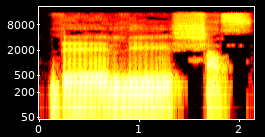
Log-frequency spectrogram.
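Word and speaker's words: delicious: ই এল আই সি আই ও ইউ এস ডেইলিশাস সি আউস না daily শাস হবে ঠিক আছে ও এস এর উচ্চারণ কি হবে আসবে হবে ডেলি শ্বাস ডেরি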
